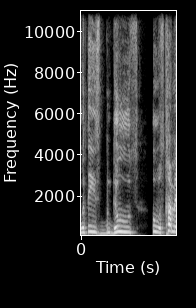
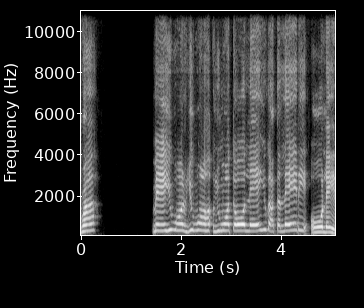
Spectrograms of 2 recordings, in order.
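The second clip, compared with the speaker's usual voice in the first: put-on loose, old-school casual slangy talk; 3 semitones higher than usual. Recalling to his audience how he used to talk, imitating his old way of talking. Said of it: "Remember, I used to say old lady".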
